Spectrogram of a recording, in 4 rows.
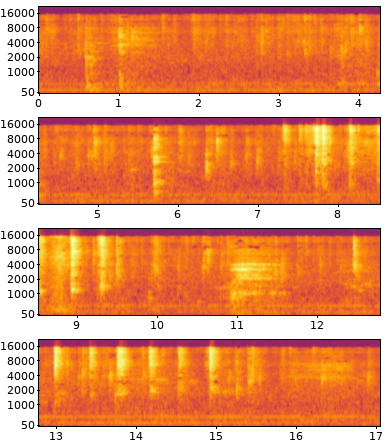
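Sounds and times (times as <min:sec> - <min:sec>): eating crunch or slurp: 0:07.7 - 0:09.2.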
